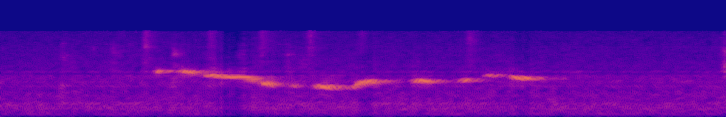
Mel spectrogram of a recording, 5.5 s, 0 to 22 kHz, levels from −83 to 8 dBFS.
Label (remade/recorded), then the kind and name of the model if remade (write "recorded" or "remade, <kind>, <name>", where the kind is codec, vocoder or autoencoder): remade, vocoder, Vocos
